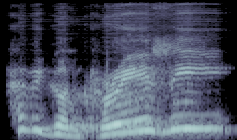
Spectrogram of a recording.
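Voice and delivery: disbelieving shocked question; shocked reply. Retold or imitated. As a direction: react as if they lost their mind. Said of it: "सामने वाला सुन के जरूर कहेगा".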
